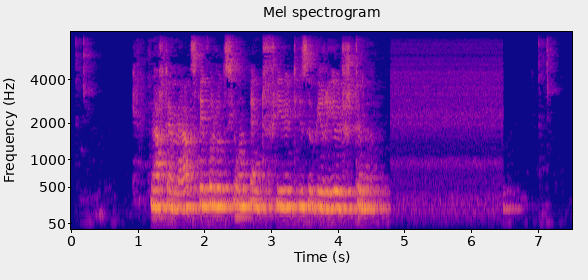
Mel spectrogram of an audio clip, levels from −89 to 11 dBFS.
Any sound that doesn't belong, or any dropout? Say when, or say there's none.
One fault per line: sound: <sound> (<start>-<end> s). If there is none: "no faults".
no faults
